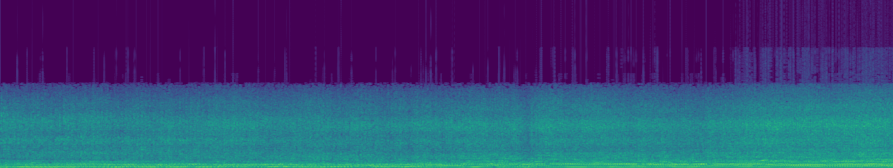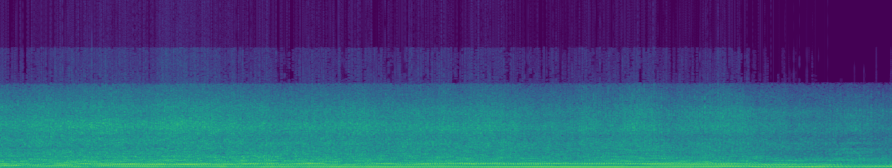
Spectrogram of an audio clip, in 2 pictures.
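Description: Mud-bogging pickup truck's engine revving hard as it plows through a mud pit. The revs climb at the start, hold high and steady for most of the run, then drop a second or two before the end, over the hiss of spraying mud.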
